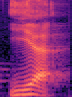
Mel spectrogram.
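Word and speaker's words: ياء: পরবর্তী হরফটির নাম হল ইয়া পরবর্তী হরফটির নাম ইয়া পরবর্তী হরফটির নাম কি ইয়া ইয়া হরফটি উচ্চারণের ক্ষেত্রে বারিক হবে এবং এক আলিফ টেনে পড়তে হবেইয়া আবার বলুন ইয়া ইয়ার মাখরাজ কোন জায়গা থেকে উচ্চারিত হয়?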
